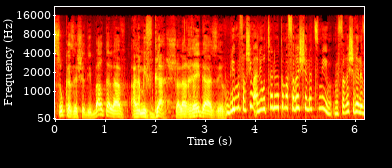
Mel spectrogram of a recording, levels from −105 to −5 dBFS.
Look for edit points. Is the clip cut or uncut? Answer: cut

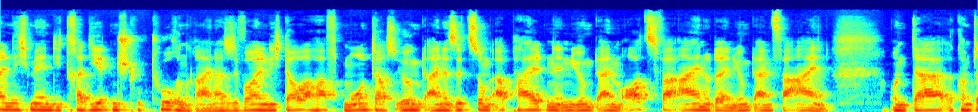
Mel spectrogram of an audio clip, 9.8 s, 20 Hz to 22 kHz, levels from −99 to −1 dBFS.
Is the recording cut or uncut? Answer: uncut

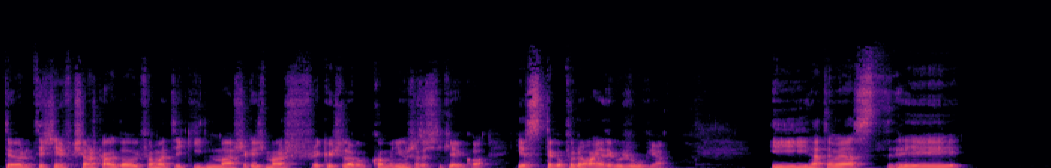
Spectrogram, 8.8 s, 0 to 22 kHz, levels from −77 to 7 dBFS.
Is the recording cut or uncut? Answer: uncut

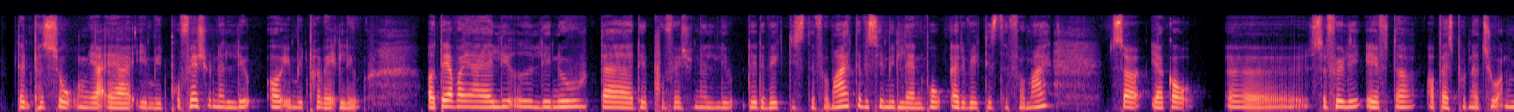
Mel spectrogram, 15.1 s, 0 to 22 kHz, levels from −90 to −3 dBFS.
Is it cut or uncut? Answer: uncut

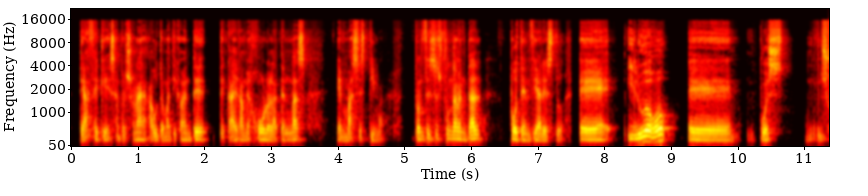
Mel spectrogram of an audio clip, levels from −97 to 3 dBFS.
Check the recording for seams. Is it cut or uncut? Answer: cut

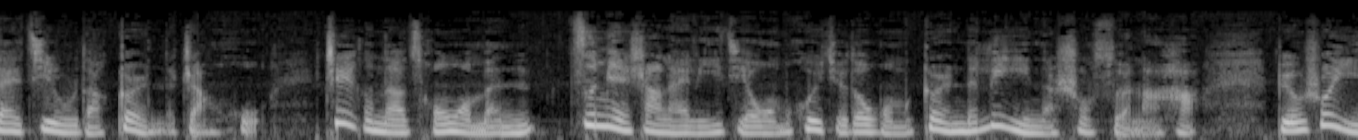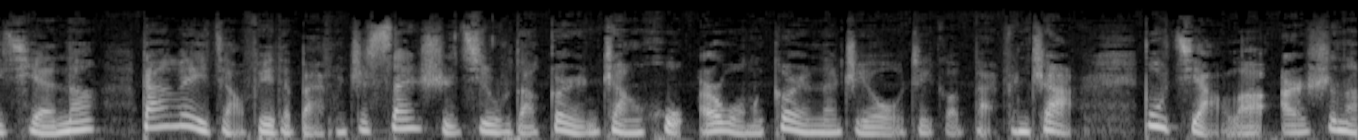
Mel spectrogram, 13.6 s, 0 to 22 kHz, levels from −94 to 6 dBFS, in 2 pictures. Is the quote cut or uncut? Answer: cut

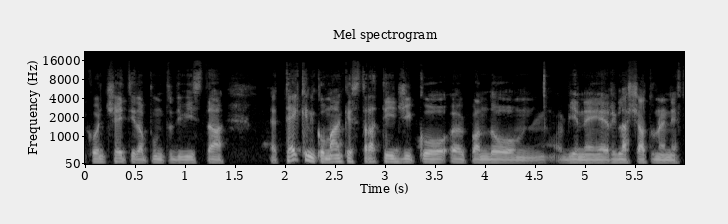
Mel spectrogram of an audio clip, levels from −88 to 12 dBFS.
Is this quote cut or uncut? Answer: uncut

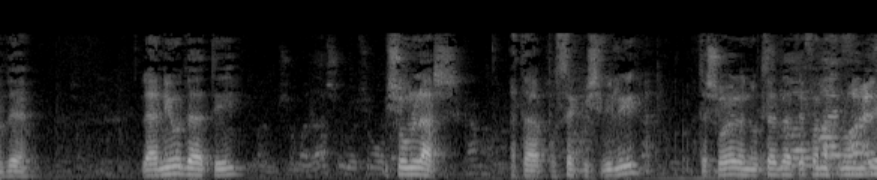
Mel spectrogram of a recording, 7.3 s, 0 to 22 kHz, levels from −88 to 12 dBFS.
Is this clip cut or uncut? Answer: cut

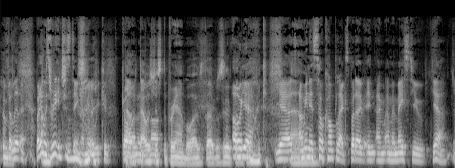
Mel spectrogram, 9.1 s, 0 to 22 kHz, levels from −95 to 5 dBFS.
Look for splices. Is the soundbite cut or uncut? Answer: uncut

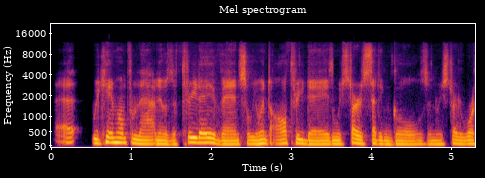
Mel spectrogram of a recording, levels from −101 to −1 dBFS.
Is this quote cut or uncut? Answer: cut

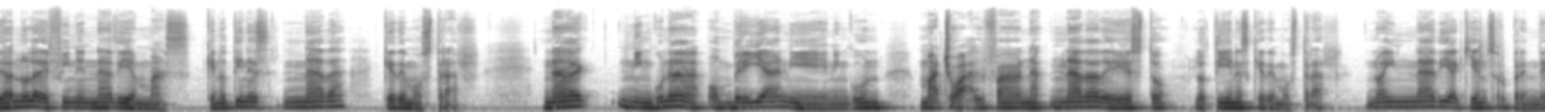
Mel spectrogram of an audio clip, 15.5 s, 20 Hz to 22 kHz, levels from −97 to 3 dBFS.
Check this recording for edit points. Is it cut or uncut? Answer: uncut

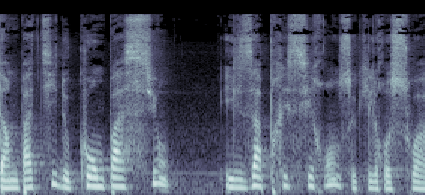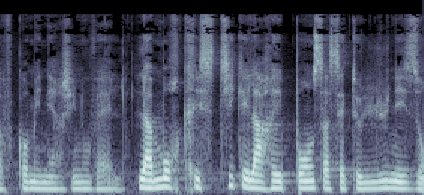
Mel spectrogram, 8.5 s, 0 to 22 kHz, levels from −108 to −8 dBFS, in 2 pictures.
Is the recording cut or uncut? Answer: cut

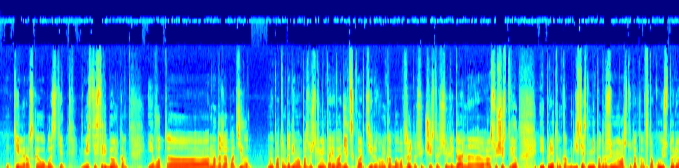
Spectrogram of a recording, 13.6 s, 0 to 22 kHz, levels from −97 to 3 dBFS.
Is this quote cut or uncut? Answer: cut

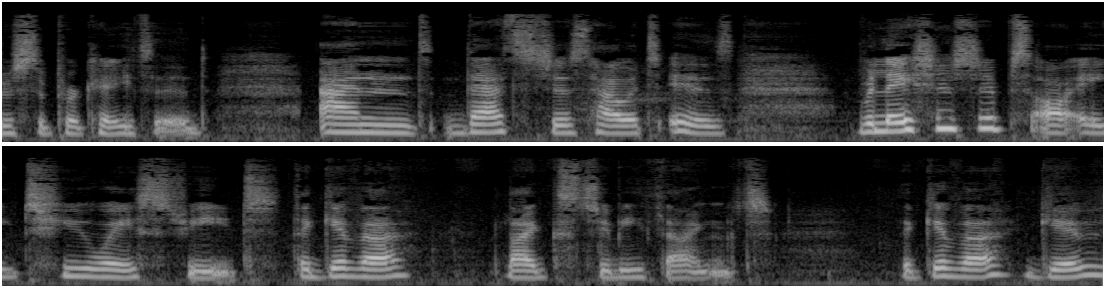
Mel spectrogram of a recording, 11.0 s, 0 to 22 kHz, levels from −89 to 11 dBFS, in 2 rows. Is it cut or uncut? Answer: cut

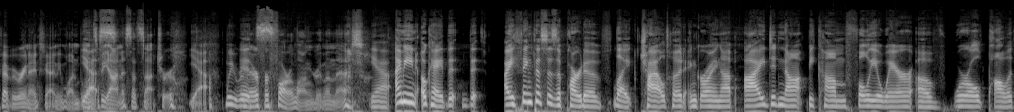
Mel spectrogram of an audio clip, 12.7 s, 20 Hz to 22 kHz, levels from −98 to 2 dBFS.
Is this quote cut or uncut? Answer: uncut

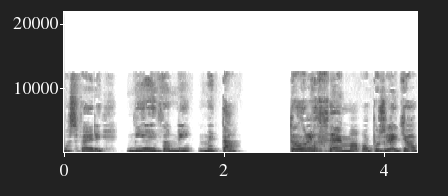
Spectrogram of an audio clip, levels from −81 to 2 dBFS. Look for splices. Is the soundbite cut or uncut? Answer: uncut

